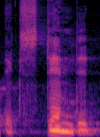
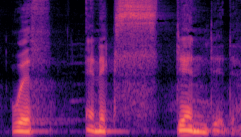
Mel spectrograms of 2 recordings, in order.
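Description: First: Extended set apart on its own, soft and deliberate; stress on extended. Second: Extended drawn out slowly; stress on extended. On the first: Preacher repeating extended to underline it. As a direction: isolate the word extended and let it hang. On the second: Preacher slowing to stress extended for the congregation. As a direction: lean slowly on the word extended. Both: Shown as a demonstration. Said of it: "and I emphasize that word".

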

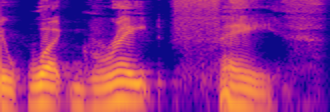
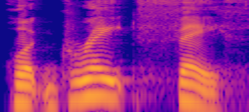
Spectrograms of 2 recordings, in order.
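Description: First: Mock awe. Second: Slow, hushed repeat of the admiring sigh; mock awe, repeated. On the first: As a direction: sigh it out like a wistful admirer. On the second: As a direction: echo the wistful admirer, a little plainer. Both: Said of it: "We look back at Abraham and say".

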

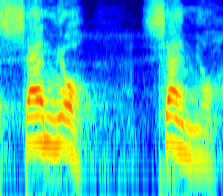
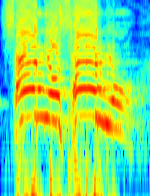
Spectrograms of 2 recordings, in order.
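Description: First: A hushed, much softer "Samuel, Samuel"; soft call. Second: A fuller, pressing "Samuel, Samuel"; urgent call. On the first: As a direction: call "Samuel, Samuel" gently, barely above a murmur. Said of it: "Not just Samuel". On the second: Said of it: "Not just Samuel, but". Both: Shown as a demonstration.

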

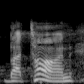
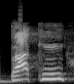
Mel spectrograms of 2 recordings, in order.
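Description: First: "baton" stressed on the second syllable, ba-TON; alternative pronunciation. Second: "baton" stressed on the first syllable, BAT-n; alternative pronunciation. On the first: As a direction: say "baton" as buh-TON, final vowel full. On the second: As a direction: say "baton" as BAT-un, ending reduced. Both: Shown as a demonstration. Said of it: "So hence my clarification".

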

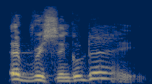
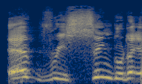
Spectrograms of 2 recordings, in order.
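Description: First: Softer, falling Every single day; quiet emphasis. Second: Every punched high in Every single day; raised emphasis. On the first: Preacher stressing daily manna to the congregation, soft falling. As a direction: let Every single day sink in softly. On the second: Preacher repeating the point to the congregation, higher and stressed. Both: Shown as a demonstration.

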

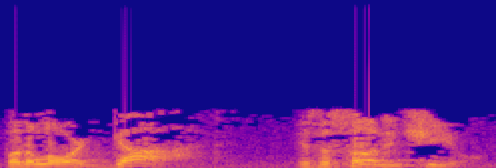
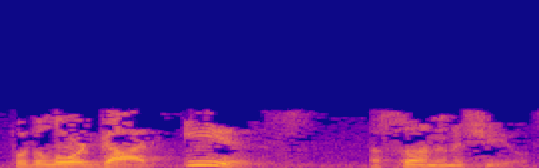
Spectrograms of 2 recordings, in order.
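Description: First: GOD held long, then a pause; stress on GOD. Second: IS held long, then a pause; stress on IS. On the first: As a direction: lean on "God" and pause before going on. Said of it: "emphasizing a different word each time". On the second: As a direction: lean on "is" and pause before going on. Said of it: "go through and emphasize each word". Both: Shown as a demonstration.

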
